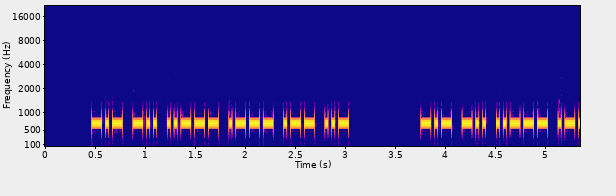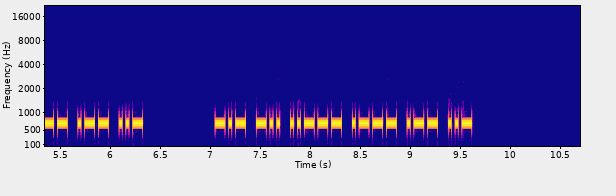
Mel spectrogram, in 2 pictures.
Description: Morse code, heard as a keyed tone, about 36 wpm, 700 Hz. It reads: KD2JWU KD2JWU KD2JWU
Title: USA Call Signs - 6 Characters - Repeated 3x - 35wpm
